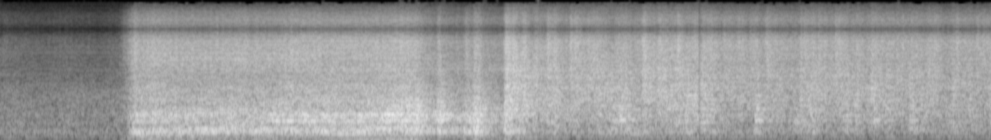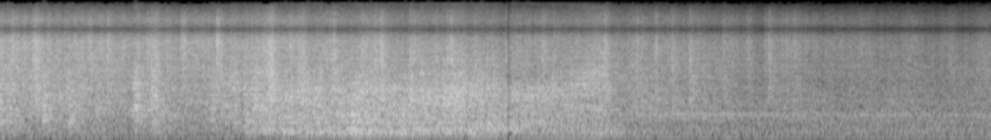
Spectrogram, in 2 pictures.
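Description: Wood sawdust machine, a belt-driven crusher, grinding wood into sawdust: a loud, dense grinding noise that starts suddenly about a second in and fades over the last few seconds.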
